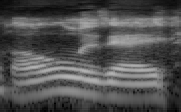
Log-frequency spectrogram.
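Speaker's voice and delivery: a hint of a mocking British accent on "Holiday". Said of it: "dumb British accent".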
